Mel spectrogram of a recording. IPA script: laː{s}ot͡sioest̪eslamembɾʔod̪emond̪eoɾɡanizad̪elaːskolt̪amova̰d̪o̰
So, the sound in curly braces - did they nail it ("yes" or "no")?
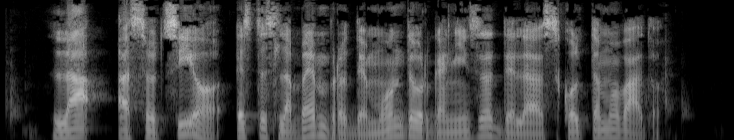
yes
